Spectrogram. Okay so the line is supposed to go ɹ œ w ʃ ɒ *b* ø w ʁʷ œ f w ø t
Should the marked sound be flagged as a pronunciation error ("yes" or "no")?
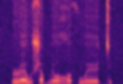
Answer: no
